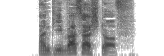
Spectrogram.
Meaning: antihydrogen
- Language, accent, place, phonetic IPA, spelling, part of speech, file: German, Germany, Berlin, [ˌantiˈvasɐʃtɔf], Antiwasserstoff, noun, De-Antiwasserstoff.ogg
